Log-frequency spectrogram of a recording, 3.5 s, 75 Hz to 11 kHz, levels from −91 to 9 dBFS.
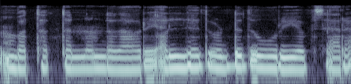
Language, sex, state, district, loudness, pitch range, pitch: Kannada, female, Karnataka, Belgaum, -14 LUFS, 185-195 Hz, 190 Hz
